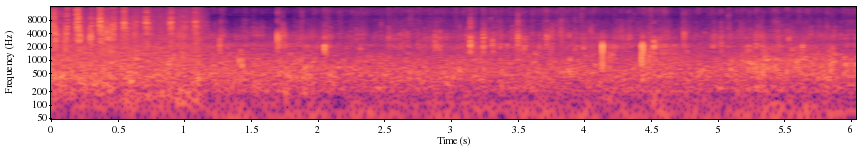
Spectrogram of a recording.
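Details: Underwater off Isabela Island, Galapagos, snapping shrimp fill the water with a constant crackle, thousands of tiny sharp clicks merging into a sizzling hiss like frying fat, with a few louder isolated snaps standing out.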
